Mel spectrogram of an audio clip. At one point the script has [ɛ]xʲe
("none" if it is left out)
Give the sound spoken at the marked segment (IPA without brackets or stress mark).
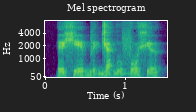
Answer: e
